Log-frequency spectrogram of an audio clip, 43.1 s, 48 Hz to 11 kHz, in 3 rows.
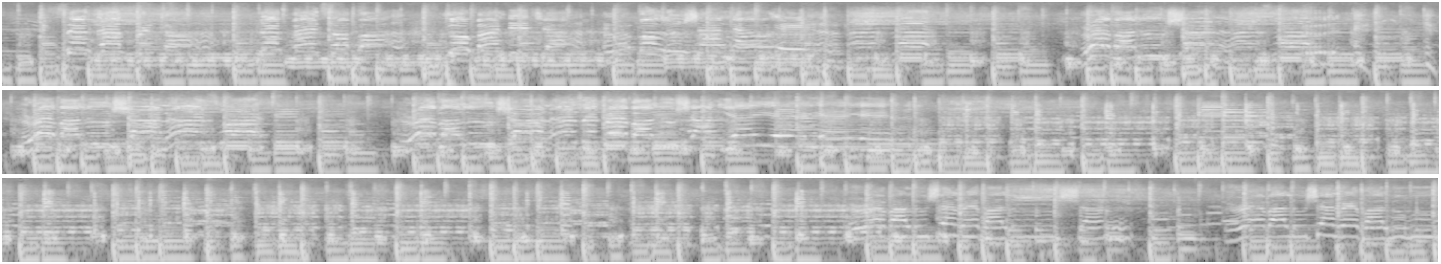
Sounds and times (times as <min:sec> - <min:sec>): Guitar: 0:00.0 - 0:43.1.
